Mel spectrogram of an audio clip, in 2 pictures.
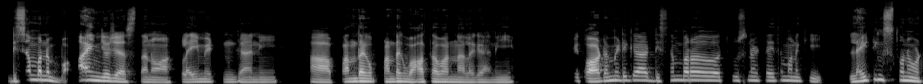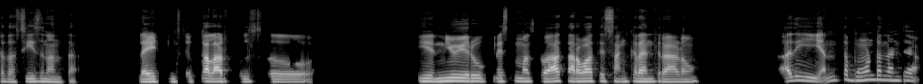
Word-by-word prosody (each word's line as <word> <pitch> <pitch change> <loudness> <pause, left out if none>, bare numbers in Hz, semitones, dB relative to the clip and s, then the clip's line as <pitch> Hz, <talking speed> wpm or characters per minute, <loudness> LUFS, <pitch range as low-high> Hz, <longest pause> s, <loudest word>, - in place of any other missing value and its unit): డిసెంబర్‌ని 210 +5 +1
బా - - -6 0.2
ఎంజాయ్ 165 -5 +2
చేస్తాను. 120 -3 -2
ఆ - - -7
క్లైమెట్‌ని 120 0 -4
గానీ, 110 0 -5 0.5
ఆ - - +2 0.2
పందగ 135 +2 +3
పండగ 130 +2 +1
వాతావరణాలు 120 -3 -1
గానీ, 105 0 -7 0.7
మీకు 145 -3 -11
ఆటోమేటిక్‌గా 190 +4 0
డిసెంబరు 195 +4 -1 0.3
చూసినట్టయితే, 180 -1 -7
మనకి 160 -5 -6 0.4
లైటింగ్స్‌తోనే 190 +1 +1
ఉంటది 130 -4 -4
ఆ - - -14
సీజన్ 130 -1 -1
అంతా. 110 - -7 0.7
లైటింగ్స్‌‌తో, 130 0 +2
కలర్ఫుల్స్‌తో 130 -2 +3 1.5
ఈ - - +3 0.2
న్యూ 155 +1 +5
ఇయరు, 145 -1 +4
క్రిస్మస్ 140 0 -2 0.2
ఆ - - +8
తరువాతే 145 +2 +4
సంక్రాంతి 130 0 +1
రాడం. 120 +1 +1 1.0
అది 185 +3 -1 0.2
ఎంత 185 +5 -9
బావుంటుందంటే 195 -2 -2
140 Hz, 115 wpm, -23 LUFS, 125-180 Hz, 1.5 s, ఆ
